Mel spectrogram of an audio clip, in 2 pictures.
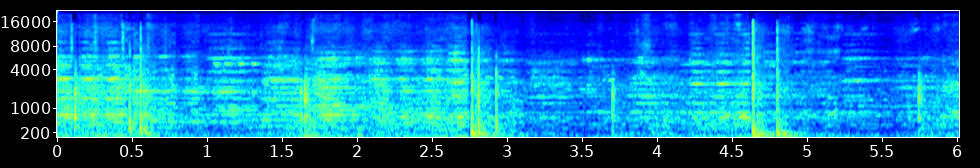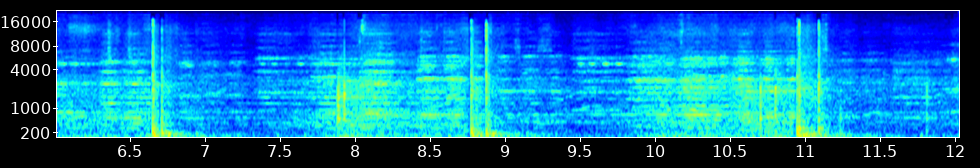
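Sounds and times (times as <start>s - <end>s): music playing: 0.0s - 12.0s
firework bangs: 4.6s - 5.2s, 10.8s - 11.9s.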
